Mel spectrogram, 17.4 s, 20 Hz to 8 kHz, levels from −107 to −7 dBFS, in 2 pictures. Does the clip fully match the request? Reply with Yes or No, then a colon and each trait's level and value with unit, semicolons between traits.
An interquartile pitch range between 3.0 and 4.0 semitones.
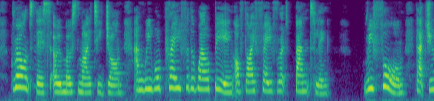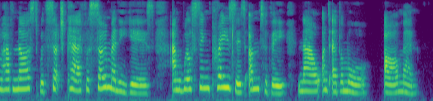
No: wide, 5.6 semitones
